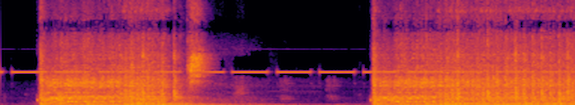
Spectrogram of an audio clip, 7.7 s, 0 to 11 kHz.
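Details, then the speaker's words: Freshly rebuilt 466E diesel, first start after the rebuild: it runs a couple of seconds and cuts out, then short cranking bursts before it catches again. It stalls and restarts hard; it has fuel, and a loose connector is suspected. "well guys uh this sucker just died uh try to crank it over again now it doesn't want to start so i got to go back and find out what happened"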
